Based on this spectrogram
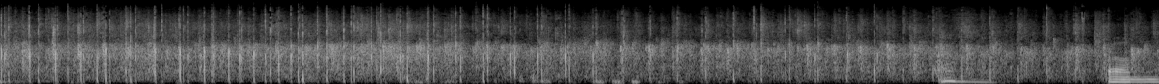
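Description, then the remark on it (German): Steady, loud audience applause for a helper invited onto the stage, with dense clapping throughout, continuing for the full length, with a brief voiced sound rising near the end. “Wenn sie denn möchte, dann gerne hier auf die Bühne, sonst einfach so einen Applaus.”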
